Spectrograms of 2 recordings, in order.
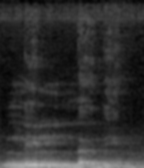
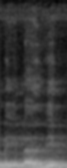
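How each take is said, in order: First: The l sound is doubled and pressed. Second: The l sound is short and single. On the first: The speaker calls it right. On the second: The speaker calls it wrong.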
